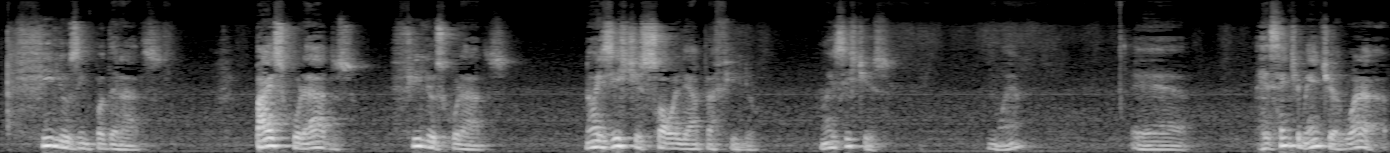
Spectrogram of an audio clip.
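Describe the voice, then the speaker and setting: A man speaks as a therapist giving a motivational talk, pressing his points with emphatic rhetorical questions to his listeners. His voice sits in a middle pitch range. The recording carries a noticeable room echo. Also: darkish tone.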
